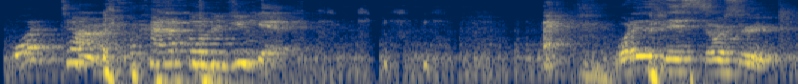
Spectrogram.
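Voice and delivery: high-pitched, hammed-up astonishment; mock amazement. Co-host amazed that the phone makes noises, mock astonishment. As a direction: marvel in exaggerated disbelief.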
